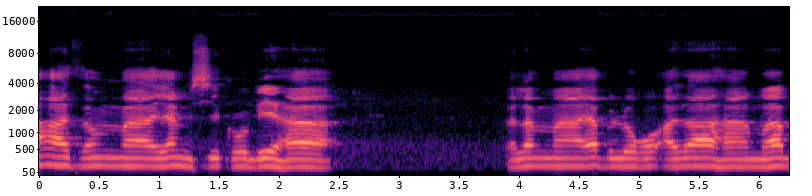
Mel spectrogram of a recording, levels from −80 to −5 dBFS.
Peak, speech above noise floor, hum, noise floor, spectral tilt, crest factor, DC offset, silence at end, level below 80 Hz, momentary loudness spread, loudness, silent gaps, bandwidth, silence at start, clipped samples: -10 dBFS; 33 dB; none; -59 dBFS; -5.5 dB/octave; 18 dB; under 0.1%; 0 s; -76 dBFS; 7 LU; -26 LUFS; none; 19.5 kHz; 0 s; under 0.1%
